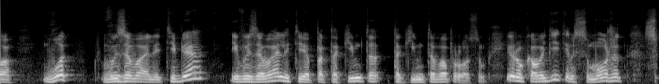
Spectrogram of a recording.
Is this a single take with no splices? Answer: yes; 0 cuts

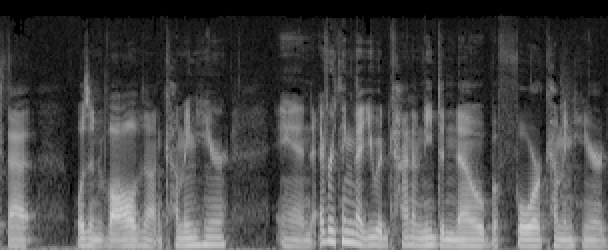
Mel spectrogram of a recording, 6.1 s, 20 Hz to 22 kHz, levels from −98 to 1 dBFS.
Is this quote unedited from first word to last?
yes; 0 cuts

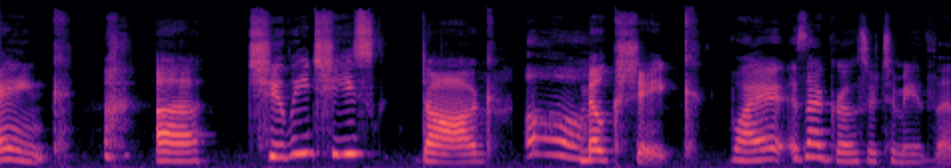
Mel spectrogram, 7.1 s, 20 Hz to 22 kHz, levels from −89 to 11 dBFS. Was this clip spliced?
no; 0 cuts

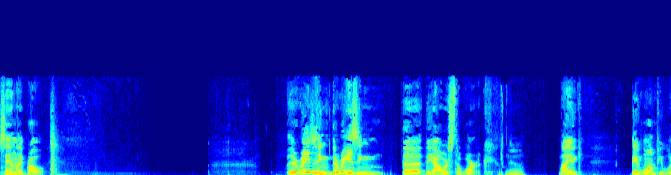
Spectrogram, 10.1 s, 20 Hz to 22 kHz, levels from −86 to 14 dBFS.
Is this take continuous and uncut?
yes; 0 cuts

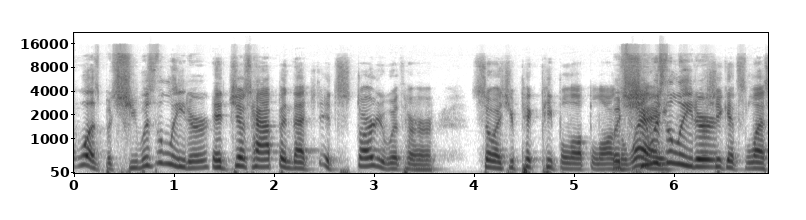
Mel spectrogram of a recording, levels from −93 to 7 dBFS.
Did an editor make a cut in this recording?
no; 0 cuts

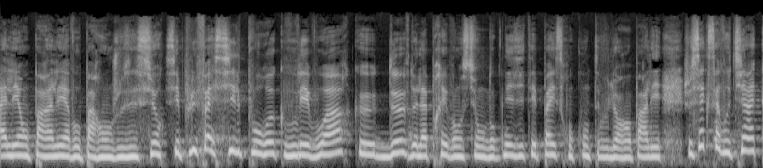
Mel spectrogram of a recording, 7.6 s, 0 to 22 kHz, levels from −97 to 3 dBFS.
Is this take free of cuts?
no; 4 cuts; at 1.6 s, 3.0 s, 4.1 s, 6.0 s

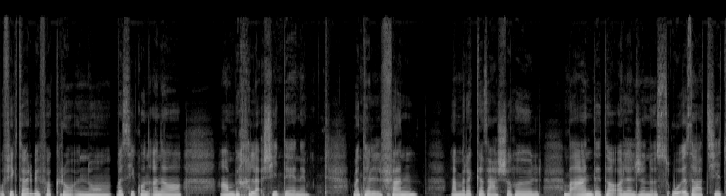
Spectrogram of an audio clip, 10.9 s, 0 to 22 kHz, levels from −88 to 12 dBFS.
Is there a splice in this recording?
yes; 1 cut; at 8.5 s

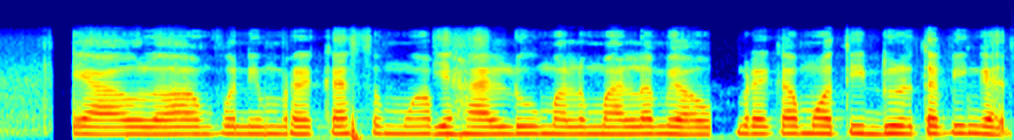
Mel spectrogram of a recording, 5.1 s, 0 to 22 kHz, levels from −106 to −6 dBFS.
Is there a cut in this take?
yes; 3 cuts; at 1.3 s, 2.2 s, 3.6 s

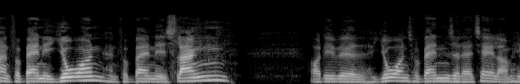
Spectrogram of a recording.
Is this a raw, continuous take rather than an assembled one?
yes; 0 cuts

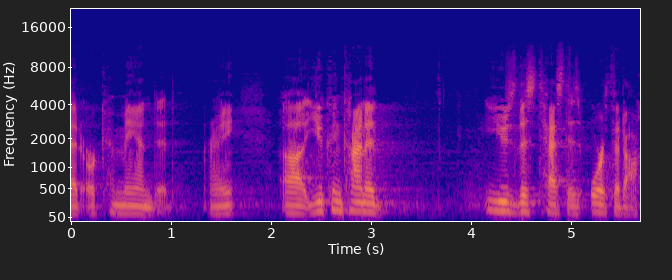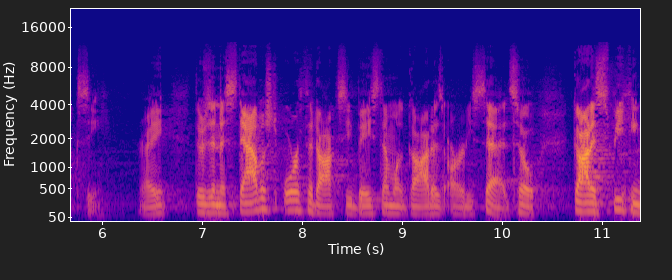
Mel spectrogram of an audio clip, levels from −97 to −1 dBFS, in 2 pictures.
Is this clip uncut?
yes; 0 cuts

